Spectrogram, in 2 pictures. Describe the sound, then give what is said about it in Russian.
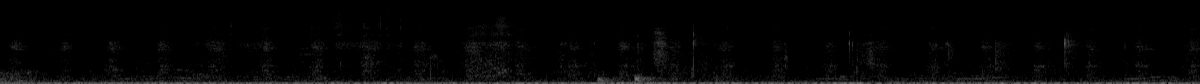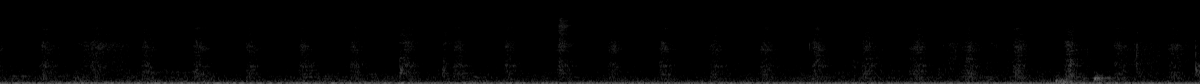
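Bhastrika, the forceful bellows breath of yogic kriya practice, heard as a long run of many rapid, evenly paced breaths pumped in and out through the nose. The breathing is quiet and keeps a steady fast rhythm throughout. “Поднимаемся. Бхастрику дышим, поехали.”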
